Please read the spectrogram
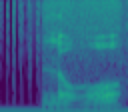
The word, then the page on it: lu: 3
